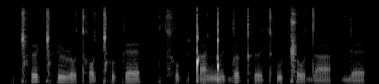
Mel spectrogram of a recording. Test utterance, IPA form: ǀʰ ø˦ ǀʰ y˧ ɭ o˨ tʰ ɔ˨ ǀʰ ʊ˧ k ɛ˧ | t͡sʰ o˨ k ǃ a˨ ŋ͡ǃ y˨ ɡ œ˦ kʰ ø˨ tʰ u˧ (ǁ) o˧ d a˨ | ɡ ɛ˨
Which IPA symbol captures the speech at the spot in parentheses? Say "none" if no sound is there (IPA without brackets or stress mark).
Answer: ǁ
